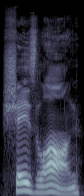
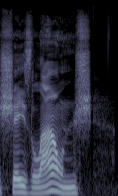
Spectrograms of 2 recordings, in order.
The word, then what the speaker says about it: Chaise Longue: And I heard this song that I add to the playlist, Chaise Longue, which thank you, Wet Leg, for teaching me the proper pronunciation, because I've been saying Chaise Lounge for years.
